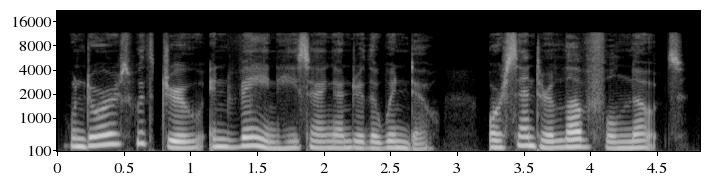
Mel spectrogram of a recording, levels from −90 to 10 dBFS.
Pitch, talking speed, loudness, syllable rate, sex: 200 Hz, 200 wpm, -18 LUFS, 5.0 syllables/s, female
